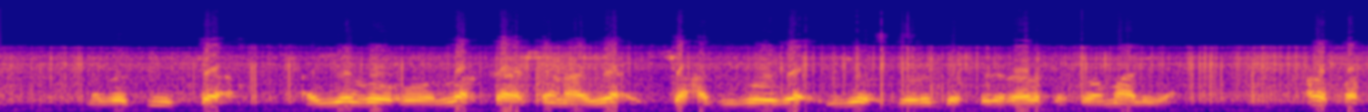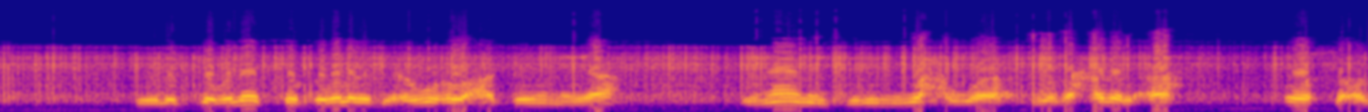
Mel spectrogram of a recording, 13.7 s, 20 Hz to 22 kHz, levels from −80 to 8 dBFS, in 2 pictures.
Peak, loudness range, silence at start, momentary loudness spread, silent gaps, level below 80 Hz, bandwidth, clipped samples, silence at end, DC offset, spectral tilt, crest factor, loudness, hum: 0 dBFS; 3 LU; 0 s; 13 LU; none; -50 dBFS; 7 kHz; 0.9%; 0 s; under 0.1%; -5 dB/octave; 10 dB; -9 LUFS; none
